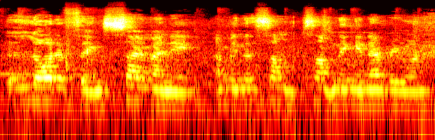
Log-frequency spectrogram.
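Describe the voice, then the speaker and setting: A young woman from Turkey chats loosely and haltingly, full of ums and restarts, her voice pitched a little low. She sounds set back from the mic in an echoing room, with music playing clearly behind her. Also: steady tone, far from the mic. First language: Turkish. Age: 20s. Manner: rambling, hesitant, many fillers. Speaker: gallery owner. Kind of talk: casual interview talk.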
